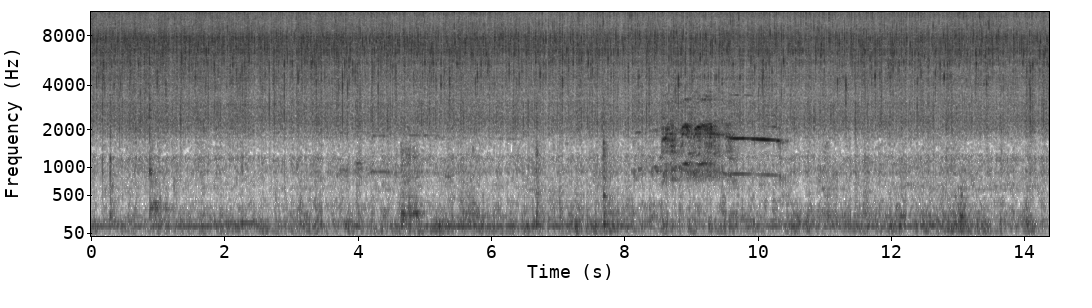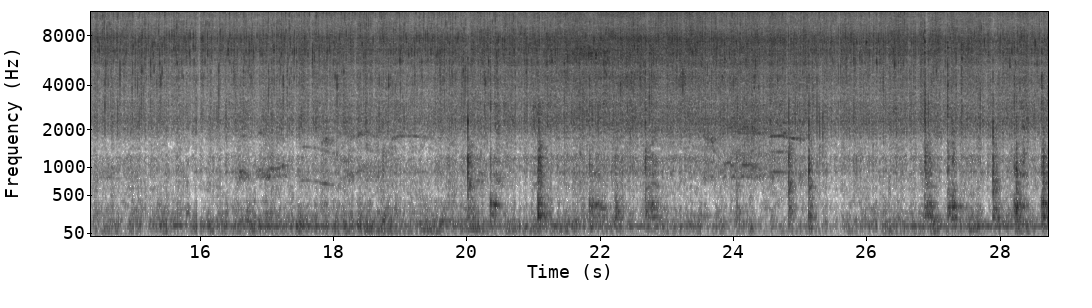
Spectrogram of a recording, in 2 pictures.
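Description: Diced tomatoes and garlic sizzling in hot oil in a nonstick frying pan, a steady frying hiss, with scattered clicks and scrapes of a metal spoon stirring them against the pan.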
